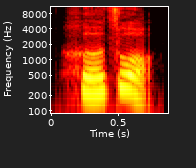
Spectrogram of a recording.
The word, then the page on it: 合作: hé zuò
